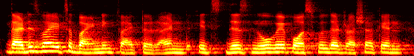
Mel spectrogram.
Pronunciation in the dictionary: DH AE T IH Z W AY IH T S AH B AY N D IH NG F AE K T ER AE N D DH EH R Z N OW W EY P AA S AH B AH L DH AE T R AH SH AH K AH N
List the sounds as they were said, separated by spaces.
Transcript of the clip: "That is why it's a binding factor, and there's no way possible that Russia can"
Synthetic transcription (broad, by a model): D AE T IH Z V AY IH T S AH B AY N D IH NG F AE K T ER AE N D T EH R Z N OW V EY P AA S AH B AH L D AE T R AH SH AH K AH N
